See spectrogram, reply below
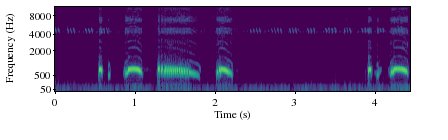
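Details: Cooing of a spotted dove, หลิ่วตัน style, played to coax a trained bird into answering: clipped short notes followed by a long sliding coo and rounded hooting notes, a pause, then the phrase starts again over a faint high pulsing tick.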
